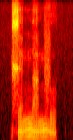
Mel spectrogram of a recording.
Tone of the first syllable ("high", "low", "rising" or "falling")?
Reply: rising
